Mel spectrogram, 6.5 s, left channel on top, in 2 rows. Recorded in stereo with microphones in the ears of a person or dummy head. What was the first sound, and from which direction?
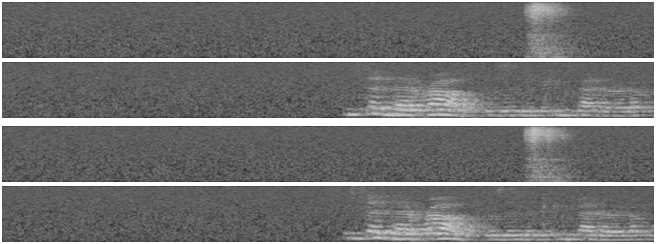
A whoosh, 25° right (ahead or behind).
